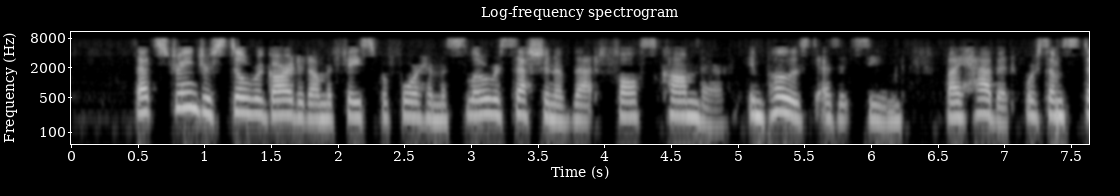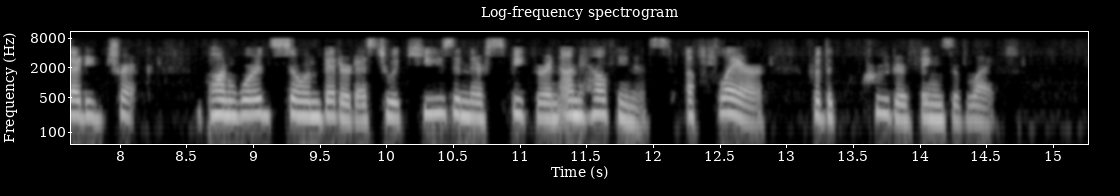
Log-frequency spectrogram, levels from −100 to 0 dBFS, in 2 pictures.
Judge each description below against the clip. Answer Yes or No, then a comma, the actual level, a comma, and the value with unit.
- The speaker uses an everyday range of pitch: Yes, average, 3.6 semitones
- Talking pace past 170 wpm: Yes, average, 185 wpm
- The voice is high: Yes, high, 205 Hz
